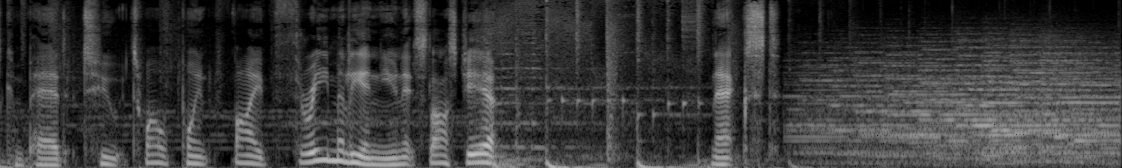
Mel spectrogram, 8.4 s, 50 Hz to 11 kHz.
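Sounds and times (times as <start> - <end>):
speech: 0.1 - 4.0, 5.3 - 6.1
church bells in Cambridge pealing: 6.0 - 8.3.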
